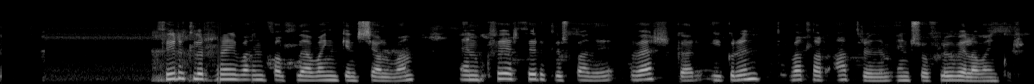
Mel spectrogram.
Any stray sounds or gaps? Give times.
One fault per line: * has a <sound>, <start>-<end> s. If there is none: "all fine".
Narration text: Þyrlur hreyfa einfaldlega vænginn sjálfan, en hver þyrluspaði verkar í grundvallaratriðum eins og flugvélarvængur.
all fine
